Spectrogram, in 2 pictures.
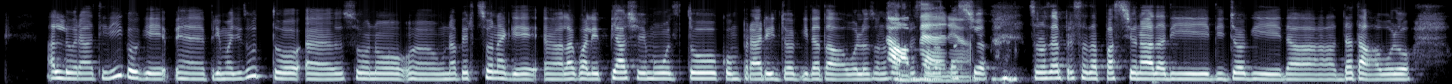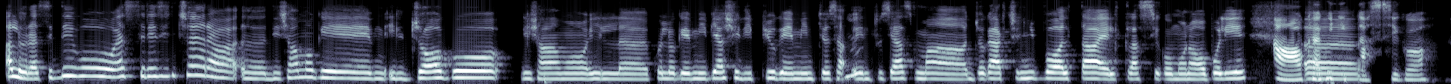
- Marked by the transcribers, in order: chuckle
- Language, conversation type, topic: Italian, podcast, Qual è un gioco da tavolo che ti entusiasma e perché?
- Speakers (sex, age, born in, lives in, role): female, 25-29, Italy, Italy, guest; female, 25-29, Italy, Italy, host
